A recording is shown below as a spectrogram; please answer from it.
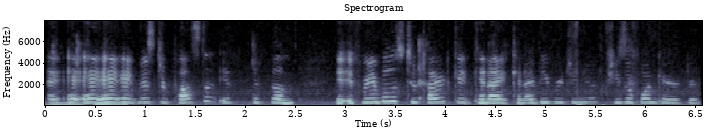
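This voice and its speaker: A woman's voice: very high-pitched, fairly even intonation, a little fast, a little mellow, slight background noise. A woman chatting casually with friends in a playful, somewhat hesitant, rambling way. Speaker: voice actor in radio play readings. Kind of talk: casual group chat.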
